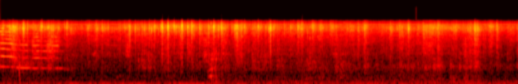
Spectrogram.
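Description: Plastic tricycle wheels rolling over asphalt, a continuous scattered rattle and crackle. A brief high-pitched call, falling slightly, sounds at the very start.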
